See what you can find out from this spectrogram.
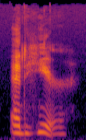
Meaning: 1. To stick fast or cleave, as a glutinous substance does; to become joined or united 2. To be attached or devoted by personal union, in belief, on principle, etc
- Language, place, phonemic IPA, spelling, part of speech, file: English, California, /ædˈhɪɹ/, adhere, verb, En-us-adhere.ogg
